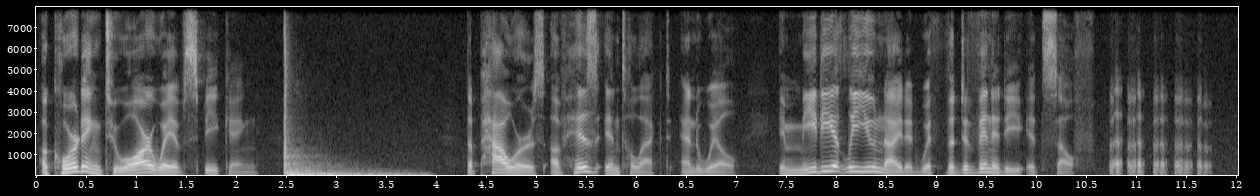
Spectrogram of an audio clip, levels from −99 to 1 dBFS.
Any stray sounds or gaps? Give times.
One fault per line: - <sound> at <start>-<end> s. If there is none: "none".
- thud at 2.5-4.0 s
- laugh at 10.7-11.8 s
